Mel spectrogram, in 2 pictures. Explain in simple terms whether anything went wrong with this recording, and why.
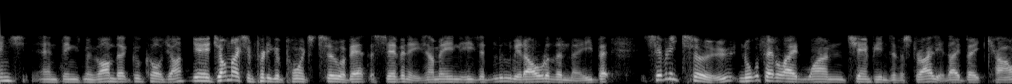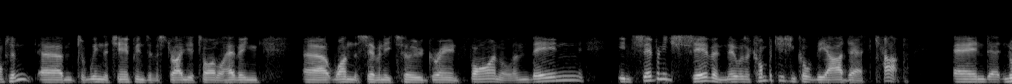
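Yes. The speech passed through the G.729 codec, a phone-call compressor that rebuilds the voice from a rough model instead of sending the sound itself. From start to finish, everything above 4 kHz is gone, and the voice sounds dull, rough and slightly synthetic.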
